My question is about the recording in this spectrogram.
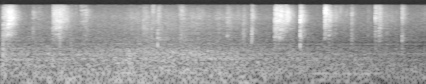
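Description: Leaves and branches brushing against a handheld camera as it pushes through dense foliage, making several short rustles over a steady low rumble.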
